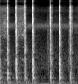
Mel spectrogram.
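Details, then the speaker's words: Ride-on mower (John Deere/Exmark) on jumper cables after lubing the starter and cleaning a rusty terminal: sharp dry clicks about five a second, no crank. Solenoid clicks, positive cable runs hot from resistance; starter likely needs replacing. "the clicking is the solenoid making the contact"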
